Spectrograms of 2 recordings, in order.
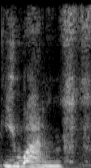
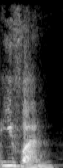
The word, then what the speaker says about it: Iwan: pemain-pemain sepak bola itu namanya Iwan gitu ya. Bukan Ivan. Kan pemain tenis ada Ivan Lendl ya. Ivan Cordoba ya, pemain bola tuh. Ini mah bacanya itu Iwan ya. Karena huruf V itu emang sama mereka bacanya W aja.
